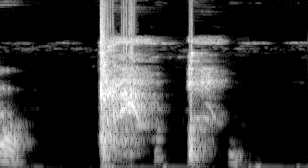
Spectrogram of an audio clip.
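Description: A man coughing twice, the first cough the louder.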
